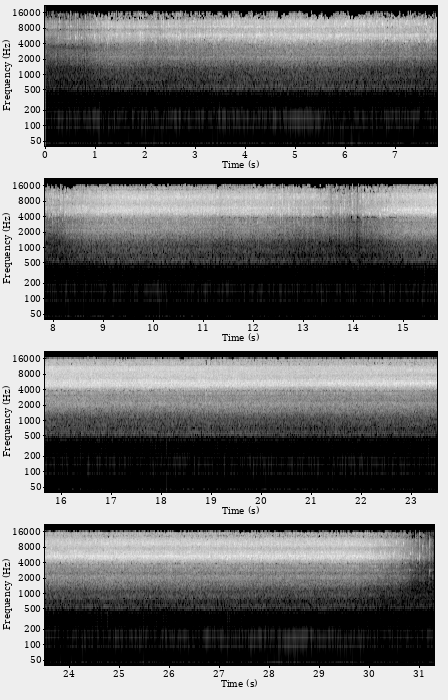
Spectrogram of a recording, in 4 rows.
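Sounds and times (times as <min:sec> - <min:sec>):
South American rainstick of cactus stem pouring small pebbles or sand: 0:00.0 - 0:31.2.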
